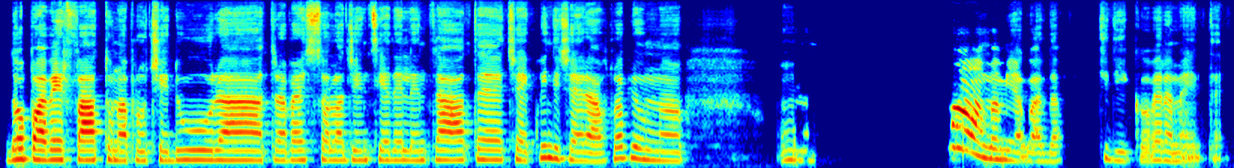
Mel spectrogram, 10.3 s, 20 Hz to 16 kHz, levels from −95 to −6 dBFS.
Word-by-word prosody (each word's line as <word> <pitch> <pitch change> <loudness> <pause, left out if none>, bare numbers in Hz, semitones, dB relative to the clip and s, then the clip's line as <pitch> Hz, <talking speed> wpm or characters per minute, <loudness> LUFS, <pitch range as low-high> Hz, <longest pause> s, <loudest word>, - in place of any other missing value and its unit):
dopo 225 +2 +1
aver 210 0 +6
fatto 205 +1 +5
una 190 -2 0
procedura 205 +1 0
attraverso 205 +1 -1
l'Agenzia 200 +1 -4
delle 200 0 -9
Entrate, 205 +1 -1
cioè, 210 -3 -5
quindi 255 +2 -3
c'era 190 -6 -3
proprio 240 +3 -5
un 190 -3 -6 0.8
u 210 +1 -11 1.3
Mamma 360 - +6
mia! 205 -4 -6
Guarda, 175 -1 -8 0.3
ti 250 - -12
dico 190 -3 -13
veramente. 240 +5 -10
205 Hz, 125 wpm, -21 LUFS, 200-215 Hz, 1.3 s, aver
